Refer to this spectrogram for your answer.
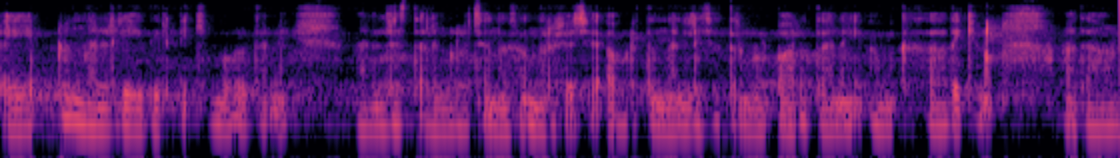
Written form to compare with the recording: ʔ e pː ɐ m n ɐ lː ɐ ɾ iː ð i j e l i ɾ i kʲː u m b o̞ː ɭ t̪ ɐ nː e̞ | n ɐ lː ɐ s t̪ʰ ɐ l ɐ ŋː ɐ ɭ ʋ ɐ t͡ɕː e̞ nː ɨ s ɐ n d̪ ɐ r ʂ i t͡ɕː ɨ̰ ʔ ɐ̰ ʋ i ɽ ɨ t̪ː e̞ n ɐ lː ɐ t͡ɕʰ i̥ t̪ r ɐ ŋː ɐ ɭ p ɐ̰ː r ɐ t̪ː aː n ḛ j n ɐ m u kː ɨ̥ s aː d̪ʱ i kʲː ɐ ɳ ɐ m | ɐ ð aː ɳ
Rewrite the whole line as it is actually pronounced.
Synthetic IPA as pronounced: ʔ e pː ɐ m n ɐ lː ɐ ɾ iː ð i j i l i ɾ i kʲː u m b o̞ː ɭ t̪ ɐ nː e̞ | n ɐ lː ɐ s t̪ʰ ɐ l ɐ ŋː ɐ ɭ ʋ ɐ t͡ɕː e̞ nː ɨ s ɐ n d̪ ɐ r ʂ i t͡ɕː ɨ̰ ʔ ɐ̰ ʋ i ɽ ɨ t̪ː e̞ n ɐ lː ɐ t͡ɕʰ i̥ t̪ r ɐ ŋː ɐ ɭ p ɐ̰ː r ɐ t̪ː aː n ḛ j n ɐ m u kː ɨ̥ s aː d̪ʱ i kʲː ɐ ɳ ɐ m | ɐ ð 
